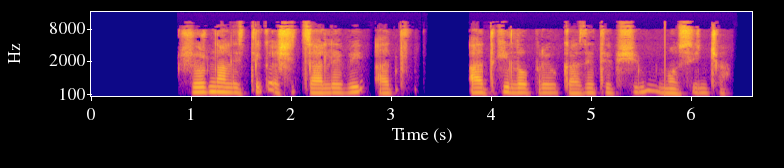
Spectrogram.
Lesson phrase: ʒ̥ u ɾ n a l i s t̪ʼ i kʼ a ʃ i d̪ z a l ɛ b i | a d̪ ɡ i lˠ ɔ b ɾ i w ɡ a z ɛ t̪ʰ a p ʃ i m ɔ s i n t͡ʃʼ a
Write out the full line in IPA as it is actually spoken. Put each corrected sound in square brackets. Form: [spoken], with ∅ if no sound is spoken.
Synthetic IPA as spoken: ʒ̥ u ɾ n a l i s t̪ʼ i kʼ a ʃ i d̪ z a l ɛ b i | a d̪ ɡ i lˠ ɔ b ɾ i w ɡ a z ɛ t̪ʰ [ɛ] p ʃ i m ɔ s i n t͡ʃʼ a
